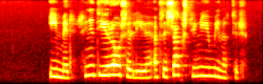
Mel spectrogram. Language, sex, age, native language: Icelandic, female, 11, Icelandic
